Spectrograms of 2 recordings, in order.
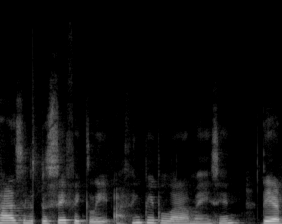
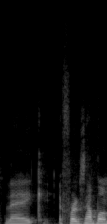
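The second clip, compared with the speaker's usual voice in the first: usual speaking voice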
